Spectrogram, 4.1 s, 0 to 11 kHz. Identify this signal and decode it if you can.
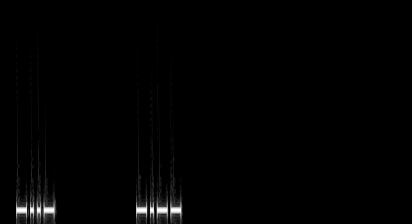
Morse code, heard as a keyed tone, about 36 wpm, spaced as for 10 wpm, 700 Hz. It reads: XY
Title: USA Call Signs - 8x Character Spacing - 35wpm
